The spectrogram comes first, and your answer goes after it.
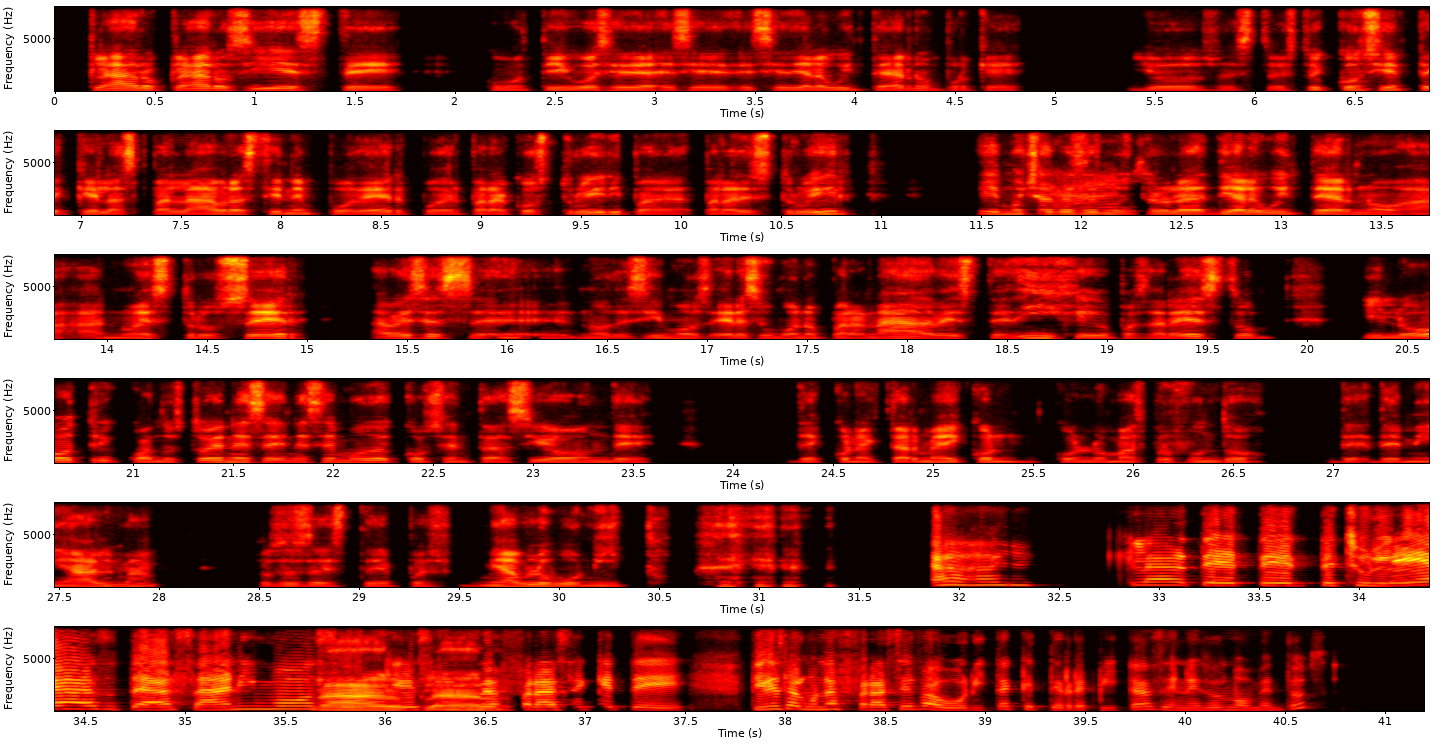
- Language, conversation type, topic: Spanish, podcast, ¿Qué hábitos te ayudan a mantenerte firme en tiempos difíciles?
- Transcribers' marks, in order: chuckle; other background noise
